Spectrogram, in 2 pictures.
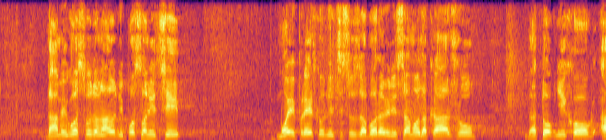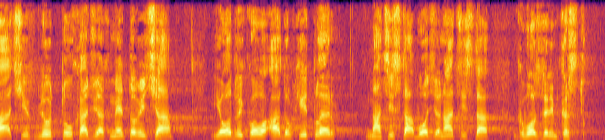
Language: Serbian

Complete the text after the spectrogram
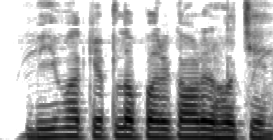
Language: Magahi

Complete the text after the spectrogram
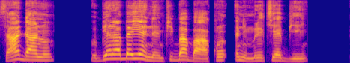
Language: Akan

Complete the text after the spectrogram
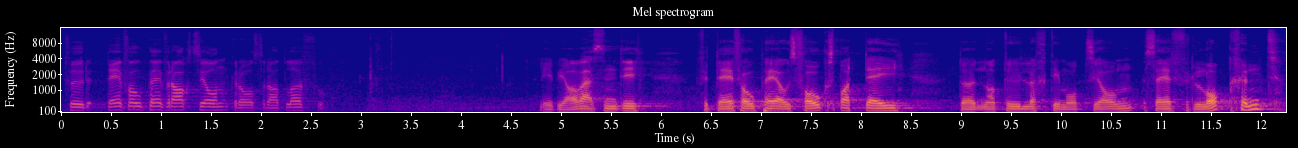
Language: Swiss German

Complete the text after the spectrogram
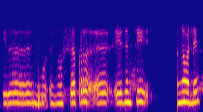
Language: Malayalam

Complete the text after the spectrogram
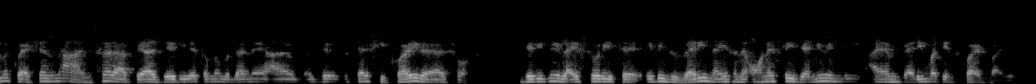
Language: Gujarati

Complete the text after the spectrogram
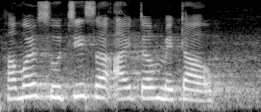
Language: Maithili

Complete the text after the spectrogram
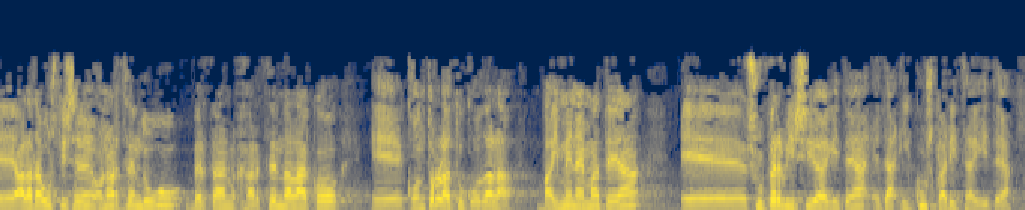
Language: Basque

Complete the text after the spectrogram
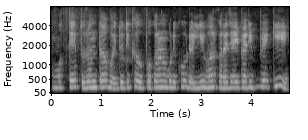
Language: Odia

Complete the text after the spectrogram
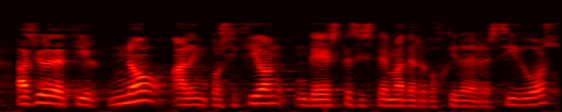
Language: Spanish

